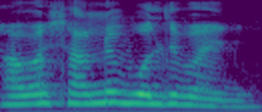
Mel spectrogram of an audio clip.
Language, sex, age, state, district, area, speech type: Bengali, female, 18-30, West Bengal, Uttar Dinajpur, urban, spontaneous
